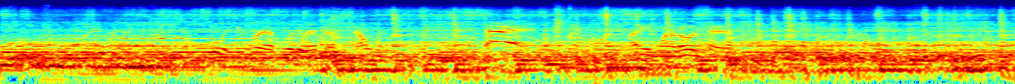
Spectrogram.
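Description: Live stage-show music with sustained low drone notes. Over the middle of it, voices call out with rising and falling pitch.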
